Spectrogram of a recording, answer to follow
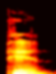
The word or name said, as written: pin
